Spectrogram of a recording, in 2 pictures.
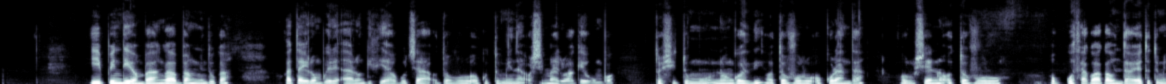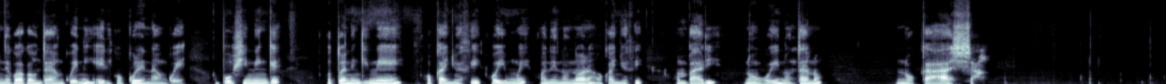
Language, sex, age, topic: Oshiwambo, female, 25-35, finance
